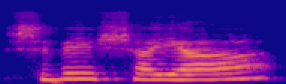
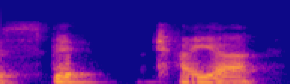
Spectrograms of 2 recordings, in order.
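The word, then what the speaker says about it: स्वेच्छया: This double ch sound you pronounced very correctly there, but it came as more like a sveshaya, svechaya, swechaya. Svechaya. Exactly Svechaya.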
